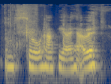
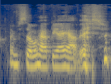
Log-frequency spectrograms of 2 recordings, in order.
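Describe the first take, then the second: First: Said in the usual way. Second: Giggling through the words; happy laugh in the voice; laughing happily. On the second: Real, not acted. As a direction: laugh as you say it. Same line said twice.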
